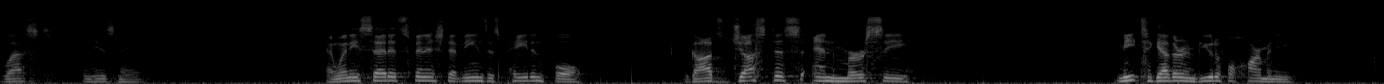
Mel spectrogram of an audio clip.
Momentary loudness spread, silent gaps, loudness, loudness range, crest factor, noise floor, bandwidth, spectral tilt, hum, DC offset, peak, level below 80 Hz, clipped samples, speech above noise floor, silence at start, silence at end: 16 LU; none; -41 LUFS; 4 LU; 20 dB; -64 dBFS; 10.5 kHz; -5.5 dB/octave; none; under 0.1%; -24 dBFS; -64 dBFS; under 0.1%; 24 dB; 0 s; 0.1 s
